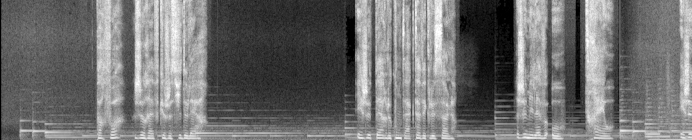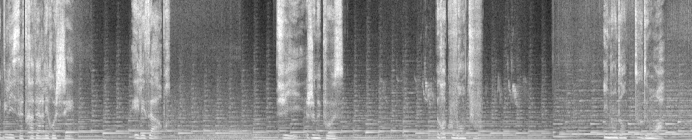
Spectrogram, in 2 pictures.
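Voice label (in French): pub web, posée, sensuelle, aérienne, la fille de l'air de cour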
